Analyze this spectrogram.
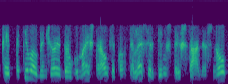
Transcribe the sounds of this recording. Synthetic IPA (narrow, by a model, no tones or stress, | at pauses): kɐɪppɐt̪ʲɪʋɐlˠbʲɐnʲt͡ʃʲoːjɪd̪ɐʊɡʊmɐɪʃt̪ɾɐʊkʲɛkoːrʲt̪ʲɛlʲɛsɪɾd̪ʲɪŋkst̪ɐɪʃsɑːlʲeːsnʊ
